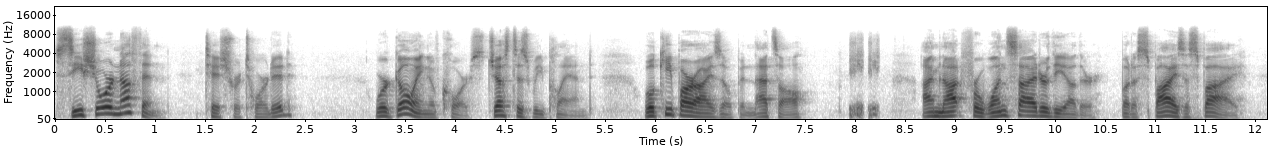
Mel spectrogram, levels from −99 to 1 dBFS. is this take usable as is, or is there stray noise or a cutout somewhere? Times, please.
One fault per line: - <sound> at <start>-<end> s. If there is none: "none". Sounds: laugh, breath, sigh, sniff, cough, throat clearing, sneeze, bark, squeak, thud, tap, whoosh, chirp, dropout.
- laugh at 7.9-8.3 s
